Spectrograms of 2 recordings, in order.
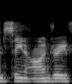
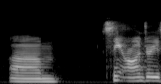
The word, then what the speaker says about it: St. Andre: Look up my name, Nathan St. Andre Photography. St. Andre is spelled weird.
